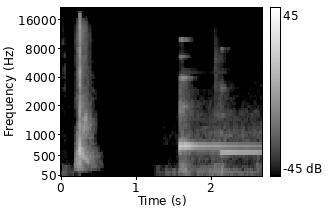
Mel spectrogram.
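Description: A short sharp click, then after a pause a doorbell chimes as someone arrives at the door: a clear ringing tone that slides into a slightly lower second note and lingers, with no one speaking.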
